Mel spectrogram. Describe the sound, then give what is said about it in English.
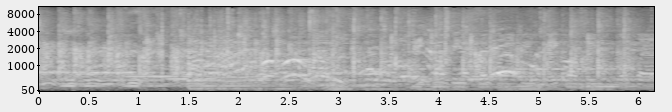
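An audience claps steadily for about six seconds after hearing their company was bought by Oracle Corporation, a dense patter of many hands, with murmuring voices and cheers mixed in throughout. “clapping's over, right?”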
